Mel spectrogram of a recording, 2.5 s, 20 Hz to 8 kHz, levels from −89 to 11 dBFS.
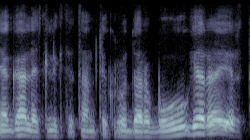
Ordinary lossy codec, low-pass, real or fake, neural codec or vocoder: AAC, 48 kbps; 7.2 kHz; real; none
